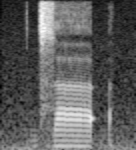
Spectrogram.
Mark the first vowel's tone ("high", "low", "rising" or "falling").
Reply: low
